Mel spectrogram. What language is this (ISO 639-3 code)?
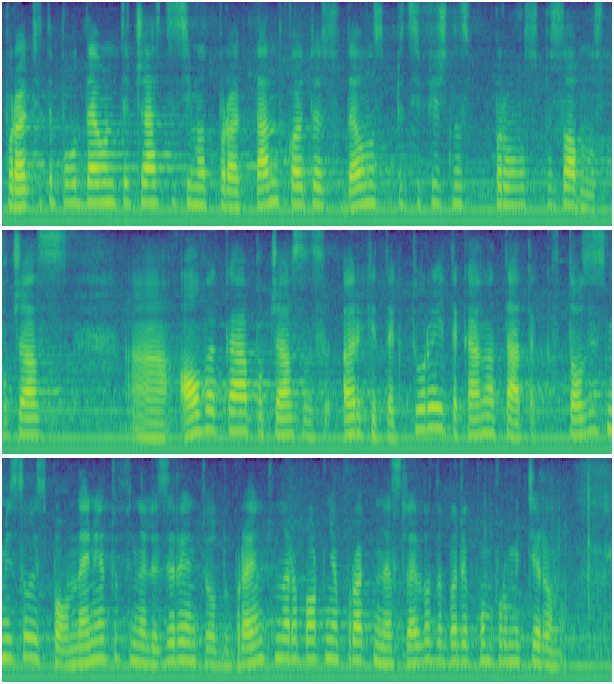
bul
